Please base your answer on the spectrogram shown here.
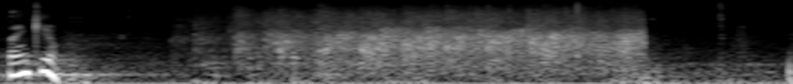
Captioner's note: applause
